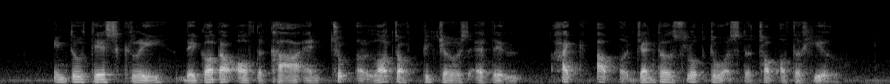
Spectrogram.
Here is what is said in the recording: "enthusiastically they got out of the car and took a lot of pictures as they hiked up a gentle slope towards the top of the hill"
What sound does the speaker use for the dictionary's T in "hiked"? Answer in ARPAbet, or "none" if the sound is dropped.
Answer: none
